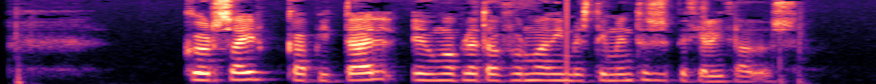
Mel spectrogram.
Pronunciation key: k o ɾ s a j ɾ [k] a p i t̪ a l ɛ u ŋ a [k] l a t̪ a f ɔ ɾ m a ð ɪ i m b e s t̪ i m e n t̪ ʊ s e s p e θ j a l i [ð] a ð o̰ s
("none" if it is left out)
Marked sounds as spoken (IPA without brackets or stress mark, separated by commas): k, p, θ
